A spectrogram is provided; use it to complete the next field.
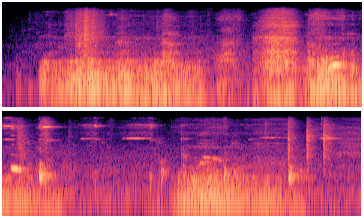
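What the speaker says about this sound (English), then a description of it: "That's Buffalo Butt down there growling at something." A dog growls and lets out a few barks and whimpers nearby, in several bursts with short pauses between.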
